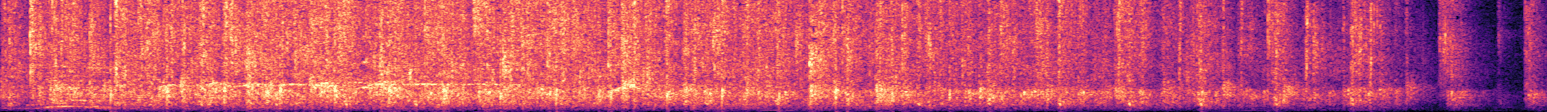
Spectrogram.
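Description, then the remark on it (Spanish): Sustained applause from a crowd for the committee that organized the event, dense rapid clapping that stays loud and steady for several seconds before tapering off at the end. “Y si pueden darles un aplauso al comité.”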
